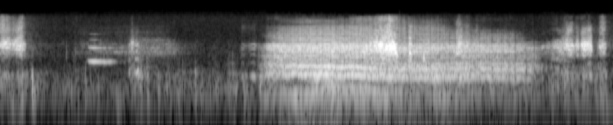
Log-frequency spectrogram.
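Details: Vultures squabbling over food: short raspy bursts and a brief tonal note, then a long loud broadband hiss with rough grating texture lasting nearly three seconds, ending in sharper harsh rasps.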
